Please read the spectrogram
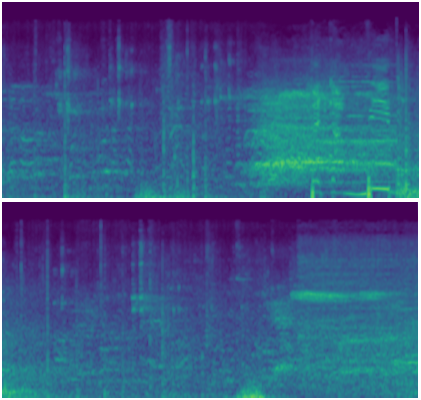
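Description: Floorball in play: sharp clicks of sticks striking the plastic ball and each other. A crowd cheers loudly for about two seconds from around three seconds in, as a goal goes in.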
